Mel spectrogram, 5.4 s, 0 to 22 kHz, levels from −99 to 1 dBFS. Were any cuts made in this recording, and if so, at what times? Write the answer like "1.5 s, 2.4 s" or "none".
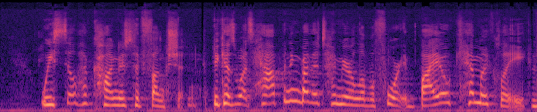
none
